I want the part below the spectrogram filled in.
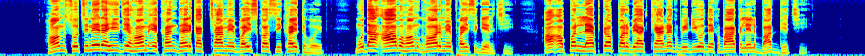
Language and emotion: Maithili, sad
